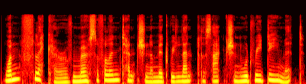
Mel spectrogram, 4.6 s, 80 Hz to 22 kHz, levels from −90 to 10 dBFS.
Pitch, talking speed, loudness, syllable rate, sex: 195 Hz, 145 wpm, -18 LUFS, 4.9 syllables/s, female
